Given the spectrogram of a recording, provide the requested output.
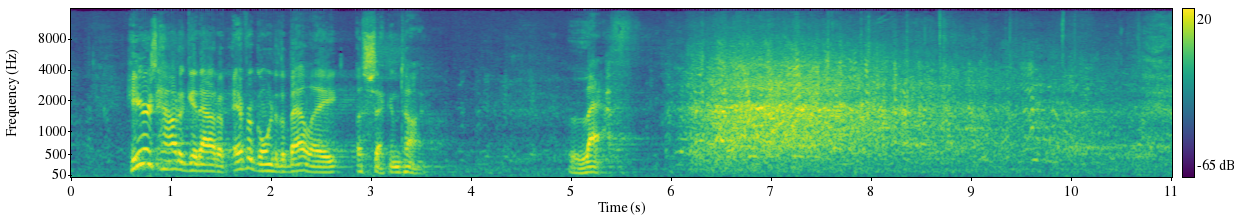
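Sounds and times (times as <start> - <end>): audience laughing: 3.8 - 5.0, 5.9 - 11.0.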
